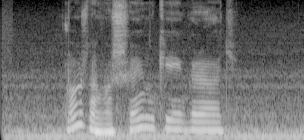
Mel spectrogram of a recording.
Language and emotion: Russian, sad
